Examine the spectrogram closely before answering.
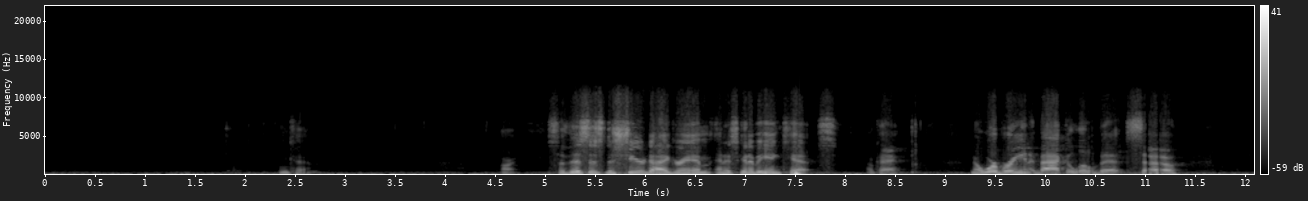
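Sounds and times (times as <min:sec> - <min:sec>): low steady room hum: 0:00.0 - 0:12.0
man speaking: 0:02.4 - 0:02.7, 0:04.6 - 0:08.6, 0:09.3 - 0:11.4.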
